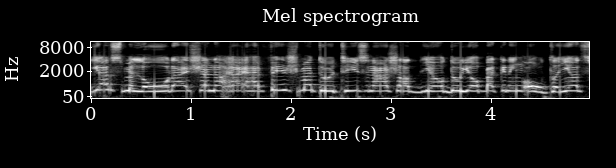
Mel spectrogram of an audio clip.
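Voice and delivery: high, simpering servant voice, far above his own; mock a bowing lackey answering his lord; groveling servant. Mocking his bosses' expectations in a high simpering servant voice. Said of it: "be a little, like, beckoning little".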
